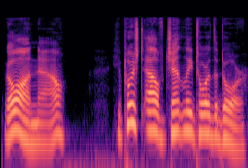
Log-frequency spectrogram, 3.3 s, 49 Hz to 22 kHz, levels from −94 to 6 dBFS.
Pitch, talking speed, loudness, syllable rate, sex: 160 Hz, 180 wpm, -17 LUFS, 4.7 syllables/s, male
